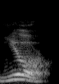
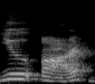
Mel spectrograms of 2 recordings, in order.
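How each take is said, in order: First: It is said as one short contracted syllable. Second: It is said as two full separate words. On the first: "but you do the contraction" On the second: "You are not saying you are"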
